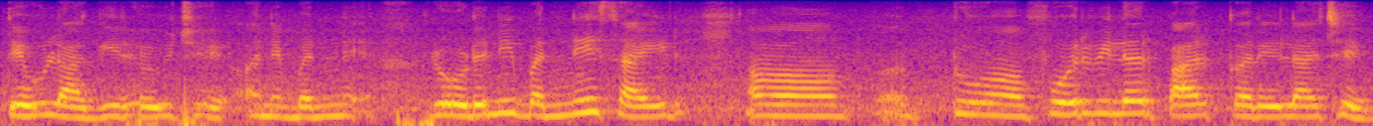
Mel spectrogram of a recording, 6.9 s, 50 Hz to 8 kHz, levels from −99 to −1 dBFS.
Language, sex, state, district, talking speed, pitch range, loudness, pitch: Gujarati, female, Gujarat, Gandhinagar, 150 wpm, 205-230 Hz, -14 LUFS, 220 Hz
